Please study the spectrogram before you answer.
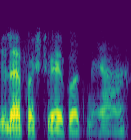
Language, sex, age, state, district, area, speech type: Telugu, male, 18-30, Andhra Pradesh, Visakhapatnam, rural, conversation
